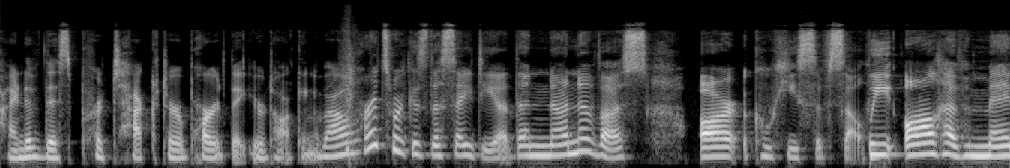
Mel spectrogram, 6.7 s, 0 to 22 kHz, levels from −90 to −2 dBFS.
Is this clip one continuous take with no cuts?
no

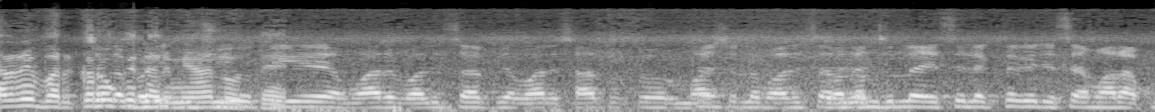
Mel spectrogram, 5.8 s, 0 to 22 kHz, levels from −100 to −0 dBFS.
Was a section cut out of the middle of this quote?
yes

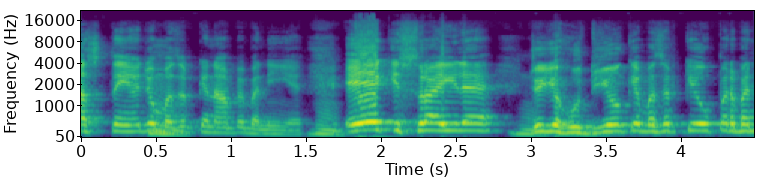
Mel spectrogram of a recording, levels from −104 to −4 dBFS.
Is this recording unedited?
yes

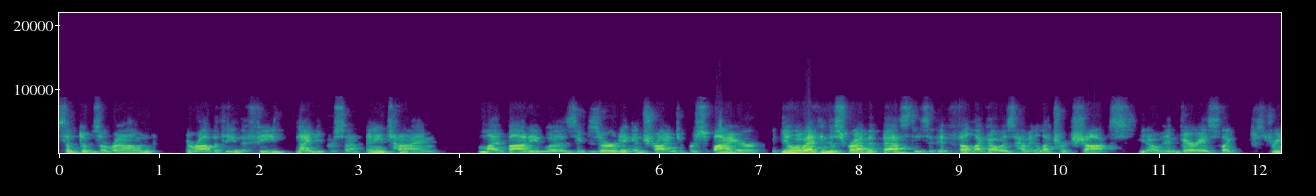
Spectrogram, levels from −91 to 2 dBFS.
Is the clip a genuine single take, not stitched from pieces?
no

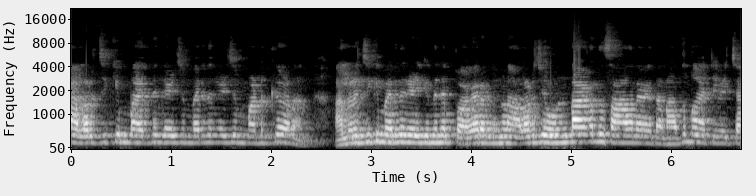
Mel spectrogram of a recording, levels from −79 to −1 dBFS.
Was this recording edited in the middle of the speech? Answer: no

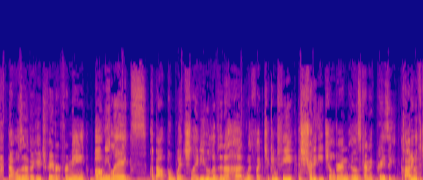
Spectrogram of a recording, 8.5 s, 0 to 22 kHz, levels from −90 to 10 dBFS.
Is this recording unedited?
yes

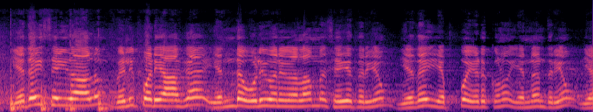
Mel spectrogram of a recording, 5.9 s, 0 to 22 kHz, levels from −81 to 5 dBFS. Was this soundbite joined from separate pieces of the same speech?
no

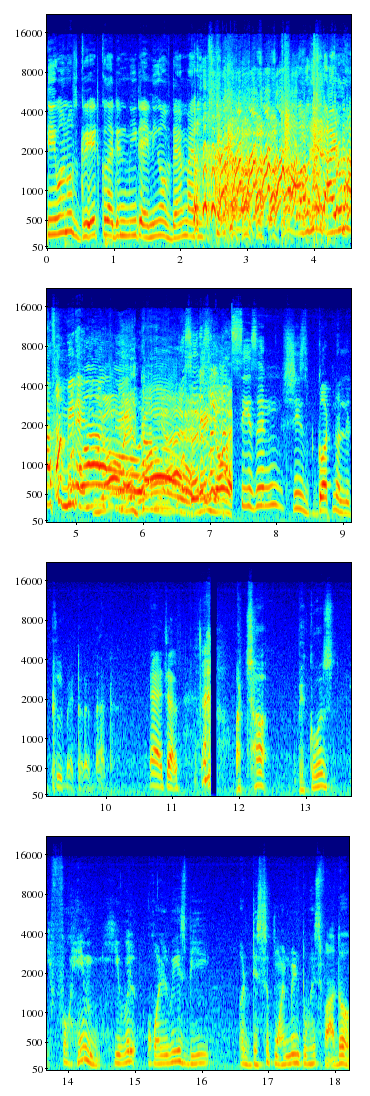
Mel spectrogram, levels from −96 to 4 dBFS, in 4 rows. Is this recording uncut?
no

